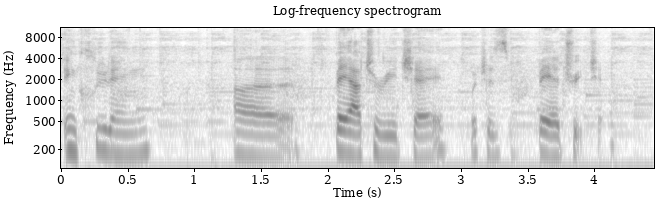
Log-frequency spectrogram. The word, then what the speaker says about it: Beatrice: how to pronounce uh beatric because not only will I acknowledge that the Japanese uh actors are saying biche I will say that uh the Japanese pronunciation is based on Italian pronunciation which I checked ahead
